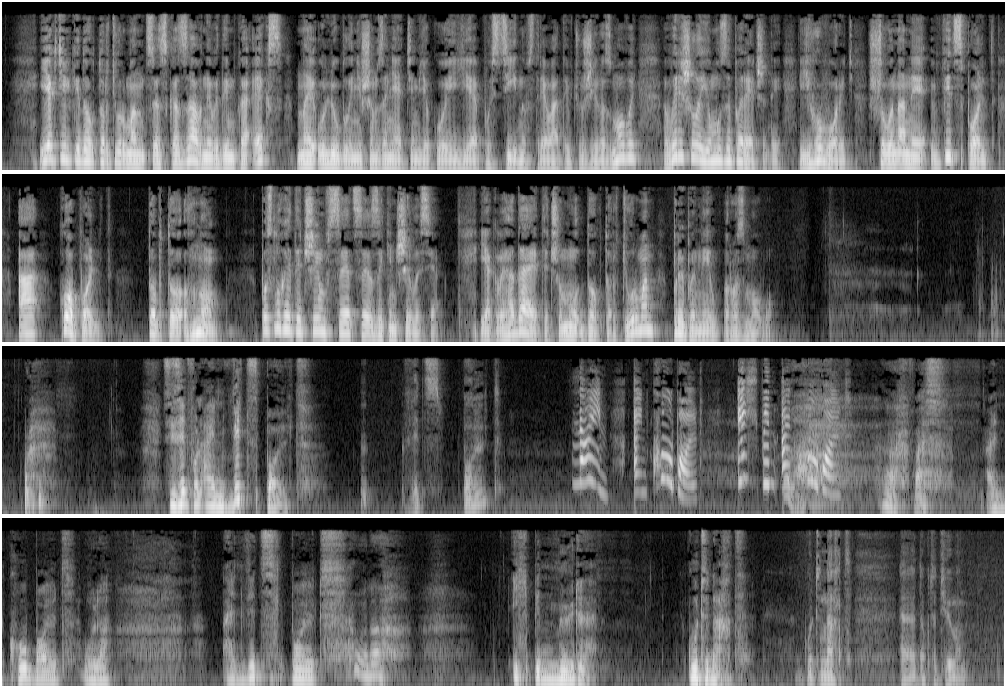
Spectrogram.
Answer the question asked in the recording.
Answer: Отож, доктор Тюрман припинив розмову, оскільки він був müde, втомлений.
